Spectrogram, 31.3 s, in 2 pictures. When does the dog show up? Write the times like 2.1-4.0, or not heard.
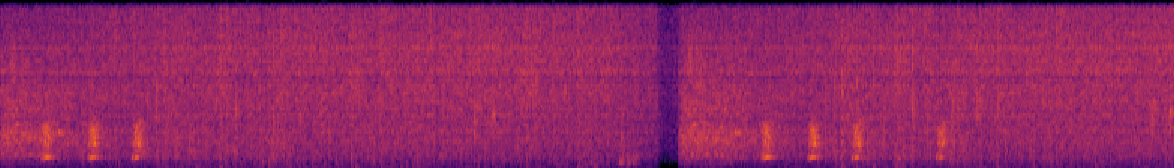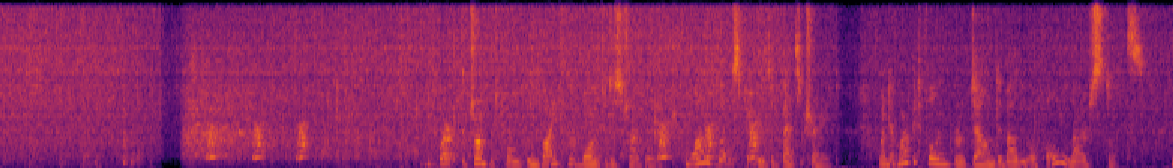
0.6-1.9, 10.2-12.7, 18.4-19.8, 24.4-25.8.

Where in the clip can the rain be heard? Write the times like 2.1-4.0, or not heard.
0.0-31.2.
